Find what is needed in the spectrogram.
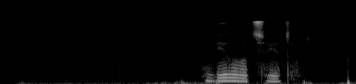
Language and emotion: Russian, neutral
